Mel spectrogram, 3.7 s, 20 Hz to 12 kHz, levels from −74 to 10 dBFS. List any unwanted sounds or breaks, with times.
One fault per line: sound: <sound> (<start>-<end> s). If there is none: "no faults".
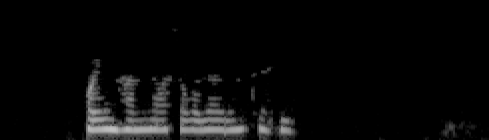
no faults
